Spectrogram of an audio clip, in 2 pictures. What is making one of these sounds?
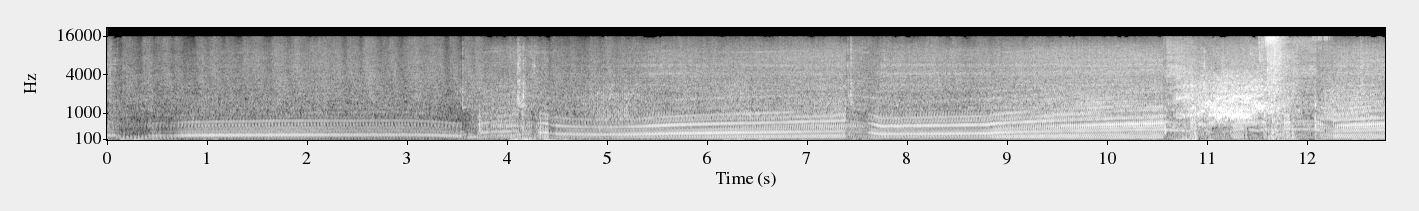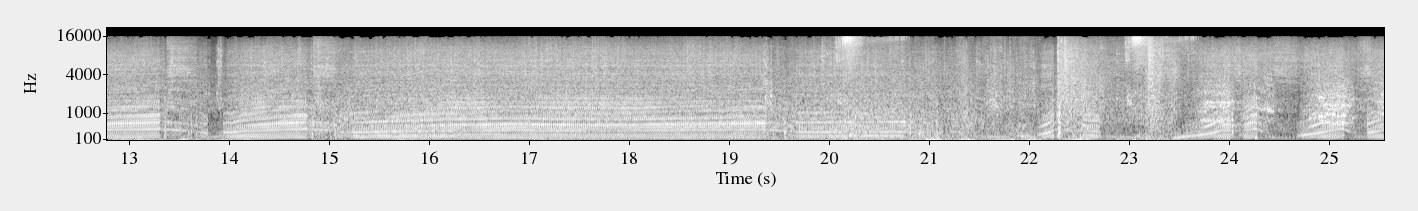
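A V8 muscle car engine revs hard, shifting up through the gears.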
